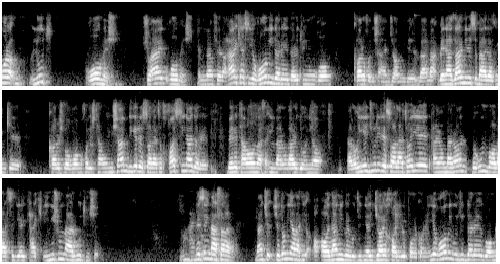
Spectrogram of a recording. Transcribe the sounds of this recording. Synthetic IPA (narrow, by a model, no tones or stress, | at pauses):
moɾluːt̪ʰ | ɣome̞ʃ | ʃoæjɣomeʃnemid̪uːnæmfeɾɑːnɦæɾcʰæsiːjeɣomiːd̪ɒːɾe̞d̪ɒːɾet̪ʰujeunɡom | kʰɒːɾexo̞d̪e̞ʃoænd͡ʒɒːmːiːd̪e̞væmæbe̞næzæɾmiːɾesebæd̪æziːncʰe̞ | kʰɒːɾeʃbɒːɣomexo̞d̪eʃt̪ʰæmuːmːiʃæmd̪iɟe̞re̞sɒːlæt̪ʰexɒːsːiːnæd̪ɒːɾe̞ | be̞ɾet̪ʰæmɒːmemæsniːnvæɾonvæɾed̪onjɒː | d̪̥æɾvɒːɣe̞je̞d͡ʒuːɾiːɾe̞sɒːlæt̪ʰhɒːje̞pʰæjɒːmbæɾɒːnbe̞unvɒːbæst̪eɟiːɒːjet̪ʰæcʰviːniːʃunmæɾbuːt̪ʰmiːʃe | me̞sleiːnmæsælæn | mænt͡ʃt͡ʃʰe̞t̪oɾmiːɟæmæst̪ʰiʔɒːd̪æmiːbe̞vod͡ʒud̪mijɒjid͡ʒɒːjexɒːliːɾopʰoɾkʰo̞nejeɣoːmiːvod͡ʒuːd̪̚ːɒːɾeɡomɾ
